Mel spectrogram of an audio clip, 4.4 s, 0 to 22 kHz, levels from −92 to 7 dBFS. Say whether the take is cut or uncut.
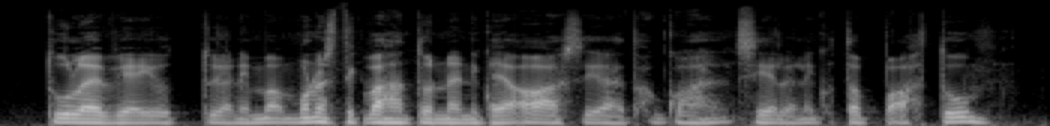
cut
